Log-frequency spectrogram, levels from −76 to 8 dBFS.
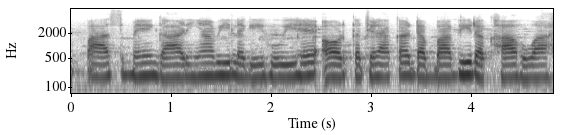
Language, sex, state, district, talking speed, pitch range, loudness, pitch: Hindi, female, Jharkhand, Ranchi, 185 wpm, 175-190 Hz, -16 LUFS, 175 Hz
